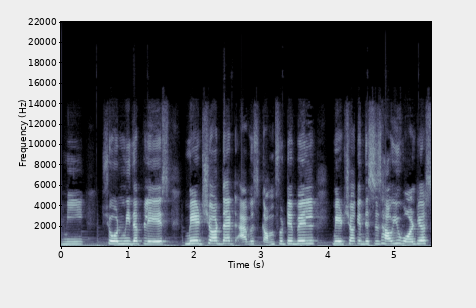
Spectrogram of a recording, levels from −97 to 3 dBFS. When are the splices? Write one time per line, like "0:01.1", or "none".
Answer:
0:04.4

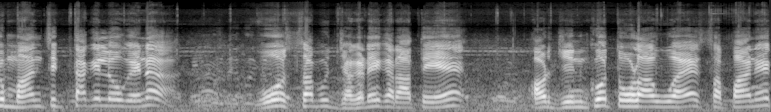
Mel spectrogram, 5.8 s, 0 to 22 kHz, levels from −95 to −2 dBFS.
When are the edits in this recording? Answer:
none

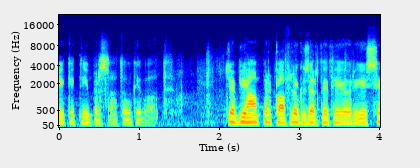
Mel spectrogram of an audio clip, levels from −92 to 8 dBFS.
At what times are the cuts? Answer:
0:01.9

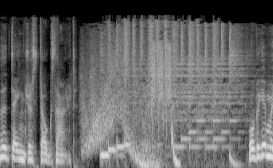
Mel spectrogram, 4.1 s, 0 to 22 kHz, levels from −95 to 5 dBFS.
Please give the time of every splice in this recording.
0:01.1

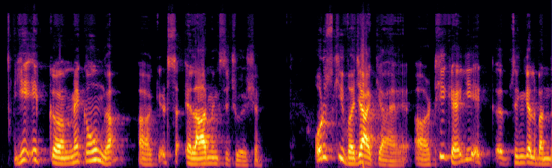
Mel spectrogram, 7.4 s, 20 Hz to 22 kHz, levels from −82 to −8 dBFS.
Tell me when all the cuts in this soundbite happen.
none

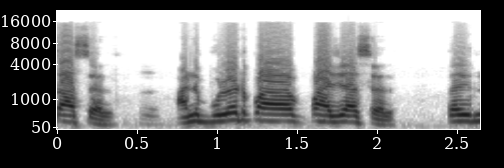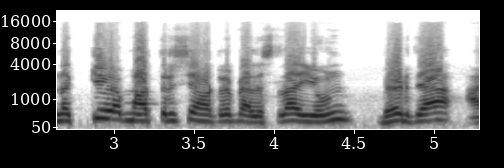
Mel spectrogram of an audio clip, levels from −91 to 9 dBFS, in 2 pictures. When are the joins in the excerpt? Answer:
none

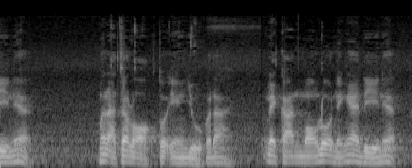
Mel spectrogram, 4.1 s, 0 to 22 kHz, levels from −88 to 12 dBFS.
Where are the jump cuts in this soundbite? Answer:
0:02.6

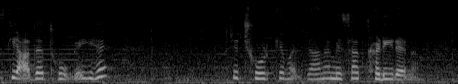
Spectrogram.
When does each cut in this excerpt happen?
none

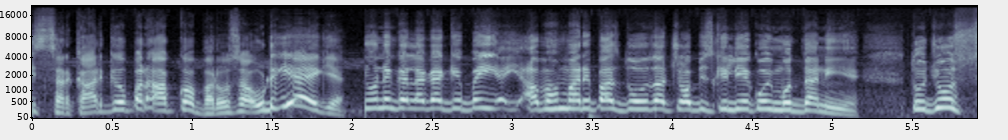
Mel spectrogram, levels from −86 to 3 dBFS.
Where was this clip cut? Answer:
0:02.0

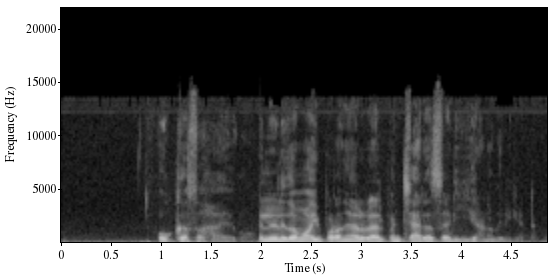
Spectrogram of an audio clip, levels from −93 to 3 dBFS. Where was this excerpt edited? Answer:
0:02.0

